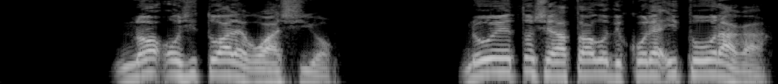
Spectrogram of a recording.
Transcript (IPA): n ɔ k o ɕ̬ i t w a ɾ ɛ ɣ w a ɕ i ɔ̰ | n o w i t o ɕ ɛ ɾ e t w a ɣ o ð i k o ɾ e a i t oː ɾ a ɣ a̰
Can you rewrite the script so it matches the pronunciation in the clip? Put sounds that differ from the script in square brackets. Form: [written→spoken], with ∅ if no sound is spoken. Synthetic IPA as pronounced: n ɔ [k→ʔ] o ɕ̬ i t w a ɾ ɛ ɣ w a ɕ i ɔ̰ | n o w [i→e] t o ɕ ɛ ɾ [e→a] t w a ɣ o ð i k o ɾ e a i t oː ɾ a ɣ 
